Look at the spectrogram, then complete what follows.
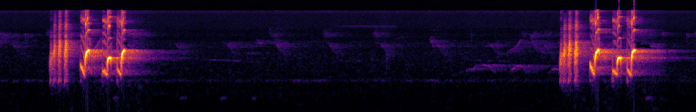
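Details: Caged red-whiskered bulbul luring decoy: two short, buzzy-edged bursts of hooked whistled notes, roughly five seconds apart, with silence between.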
